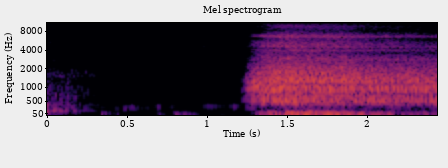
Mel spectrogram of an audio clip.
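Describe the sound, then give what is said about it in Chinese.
A long, steady breath is exhaled through the mouth during a breathing exercise, with the tongue held against the roof of the mouth. The soft, airy rush starts after a short quiet pause and continues to the end. “请保持舌头抵住上颚。首先。我们透过嘴巴呼气，就像这样。”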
